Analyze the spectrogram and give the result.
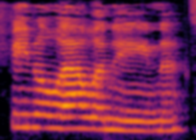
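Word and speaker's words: phenylalanine: say it wrong because such a long word phenol alanine phenol alanine there we go wrapped my tongue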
